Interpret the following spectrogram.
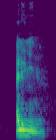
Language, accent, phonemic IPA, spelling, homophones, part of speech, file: French, France, /a.ly.min/, alumine, aluminent / alumines, noun / verb, LL-Q150 (fra)-alumine.wav
- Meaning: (noun) alumina; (verb) inflection of aluminer: 1. first/third-person singular present indicative/subjunctive 2. second-person singular imperative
